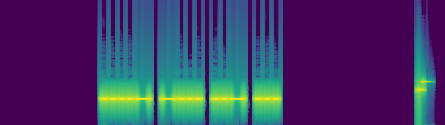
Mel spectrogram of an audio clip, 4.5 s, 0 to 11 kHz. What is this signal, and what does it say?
Morse code, heard as a keyed tone, about 27 wpm, 700 Hz. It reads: 4BUS
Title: Four Challenging Letter-Number Combinations 28wpm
